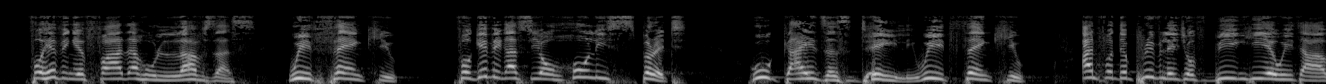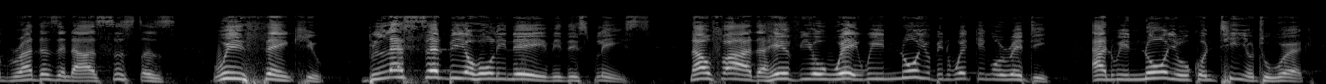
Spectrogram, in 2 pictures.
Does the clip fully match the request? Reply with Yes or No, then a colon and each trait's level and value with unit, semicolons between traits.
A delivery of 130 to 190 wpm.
Yes: average, 145 wpm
